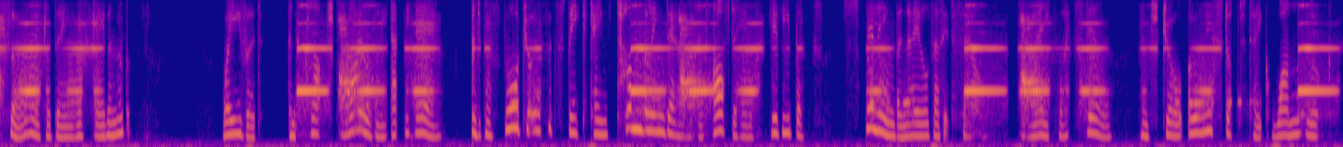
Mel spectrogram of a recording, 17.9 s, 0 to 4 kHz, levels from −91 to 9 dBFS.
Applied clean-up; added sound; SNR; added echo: neural diffusion model UNIVERSE++.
